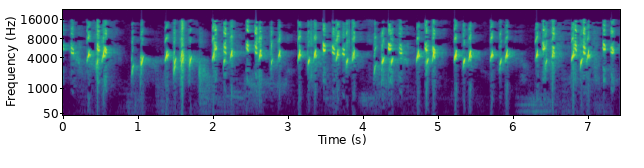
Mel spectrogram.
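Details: European goldfinch in full song, played to coax a goldfinch into singing. Continuous quick, high chirps and liquid twitters follow one another with tiny gaps between them.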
